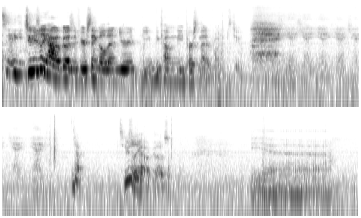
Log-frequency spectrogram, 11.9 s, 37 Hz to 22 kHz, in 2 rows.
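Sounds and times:
speech: 0.0 - 4.9, 8.0 - 8.9
animal growling: 10.1 - 11.6.

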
